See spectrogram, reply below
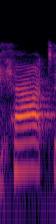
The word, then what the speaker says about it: Kat: And cat is with a K, K-A-T. – K-A-T. And Benefab's is B-E-N-E-F-A-B.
